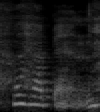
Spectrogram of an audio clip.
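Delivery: ordinary delivery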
